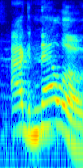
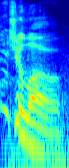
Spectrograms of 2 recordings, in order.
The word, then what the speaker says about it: Agnello: No, it's Agnello. That's not the same. God, you made me think it was Angelo.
